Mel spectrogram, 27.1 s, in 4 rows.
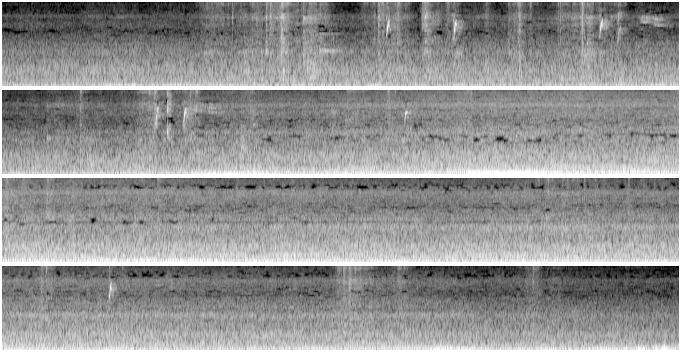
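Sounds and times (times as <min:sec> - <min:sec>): low steady rumble: 0:00.0 - 0:27.0
small bird chirping: 0:02.0 - 0:24.7.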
